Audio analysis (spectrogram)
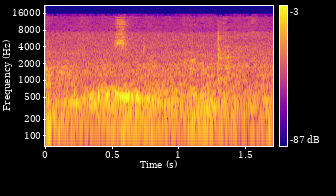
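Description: A Kormona pigeon gives a low, soft coo close by, with a faint voice in the background.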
